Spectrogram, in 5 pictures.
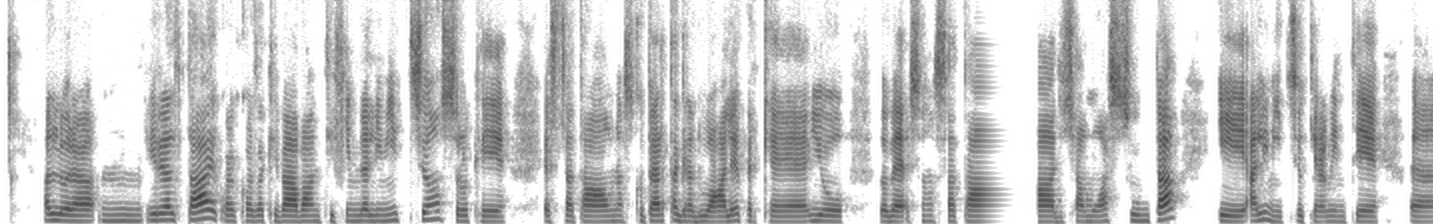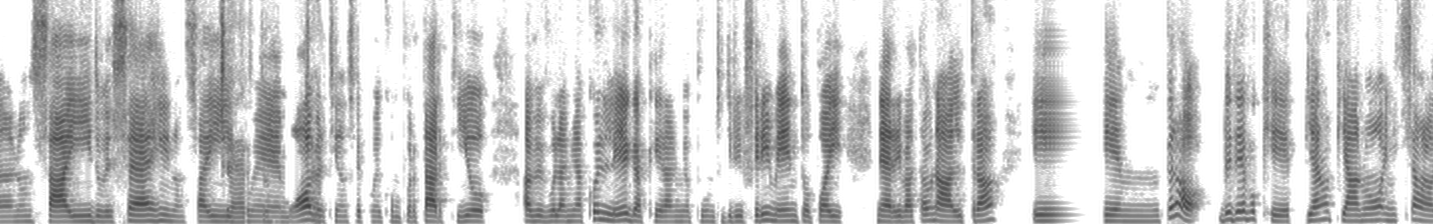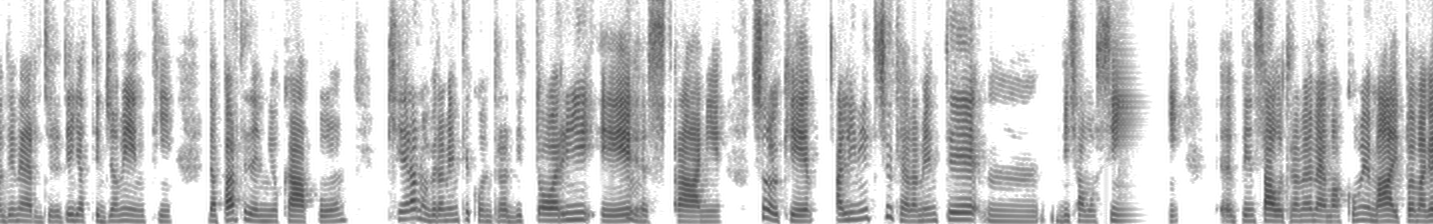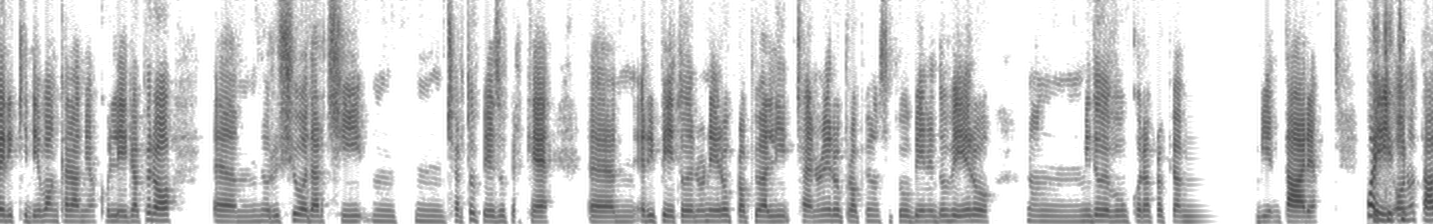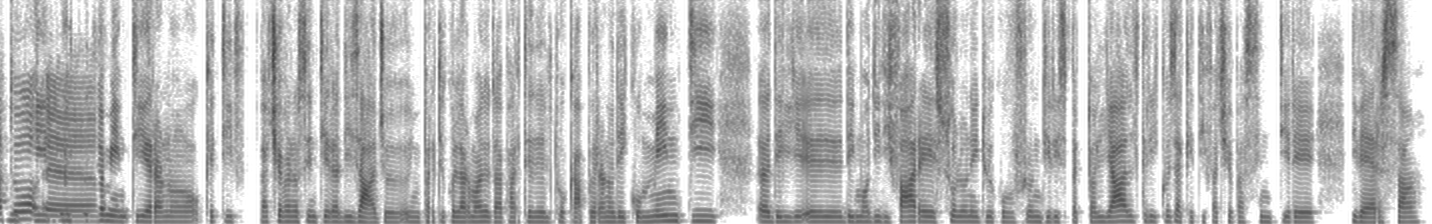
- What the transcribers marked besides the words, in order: static; distorted speech; laughing while speaking: "sei"; "proprio" said as "propio"; "cioè" said as "ceh"; "proprio" said as "propio"; "proprio" said as "propio"
- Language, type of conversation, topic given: Italian, advice, Come posso gestire il senso dell’impostore al lavoro nonostante ottenga buoni risultati?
